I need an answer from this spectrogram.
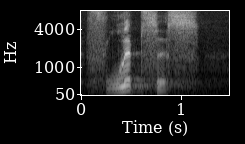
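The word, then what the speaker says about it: thlipsis (θλῖψις): That Greek word for trouble is this word thlipsis. I didn't mispronounce it. There's some vowels that I feel like are missing from the beginning of it.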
